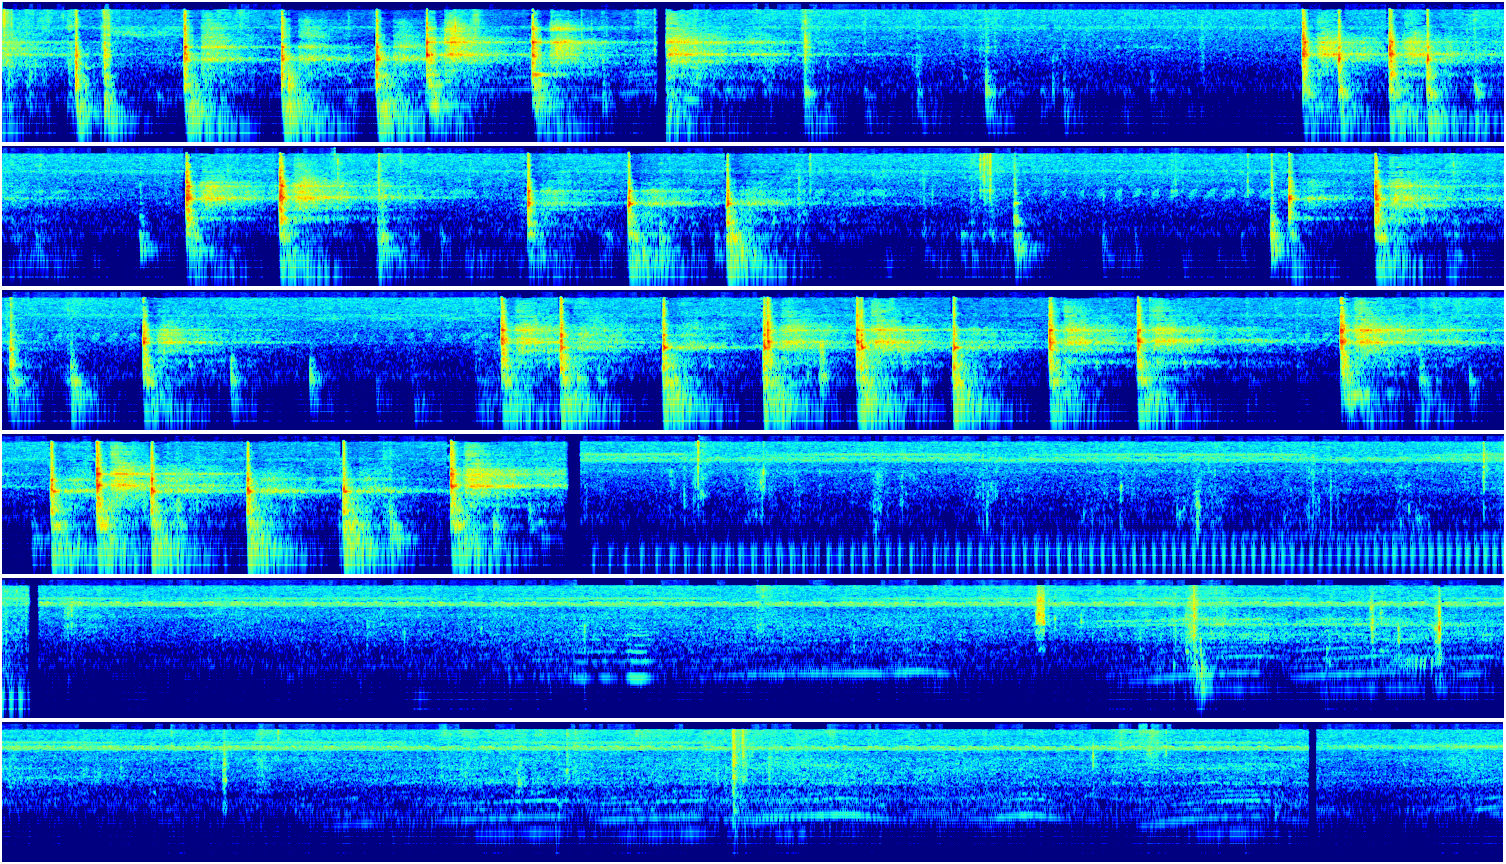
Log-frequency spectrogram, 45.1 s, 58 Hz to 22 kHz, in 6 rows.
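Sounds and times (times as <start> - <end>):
hand tool striking wood: 0.0 - 5.4, 6.5 - 11.6, 13.8 - 25.4.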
